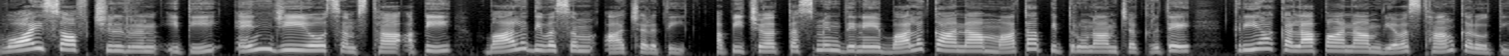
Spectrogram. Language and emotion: Sanskrit, neutral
